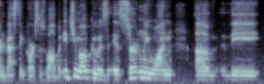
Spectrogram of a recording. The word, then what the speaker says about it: Ichimoku: indicator like and I think it's pronounced, say, IchiMoku. So I'm not sure if that one's available, but hopefully I ah, didn't butcher that one. But- Jason- You know, you got it right. It's IchiMoku, and some of the names of many technical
